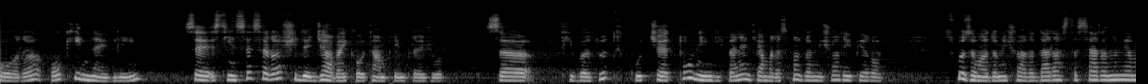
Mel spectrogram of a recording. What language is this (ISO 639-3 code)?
ron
